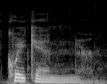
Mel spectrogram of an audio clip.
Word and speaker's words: Kwaiken: bokor plus quakin or some say quakin however you personally choose to pronounce it I've wanted one of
